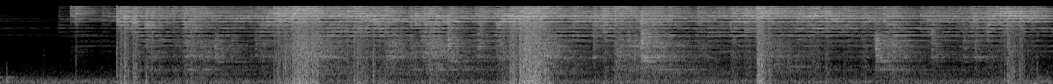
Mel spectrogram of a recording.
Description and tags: Clanging of some metal coat hangers.
clang, coathanger, metal, metallic, percussion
